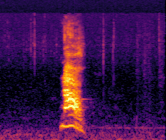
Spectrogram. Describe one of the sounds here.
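A man yells a sharp command.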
